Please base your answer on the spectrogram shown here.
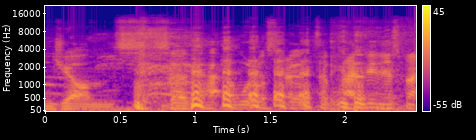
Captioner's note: laughing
